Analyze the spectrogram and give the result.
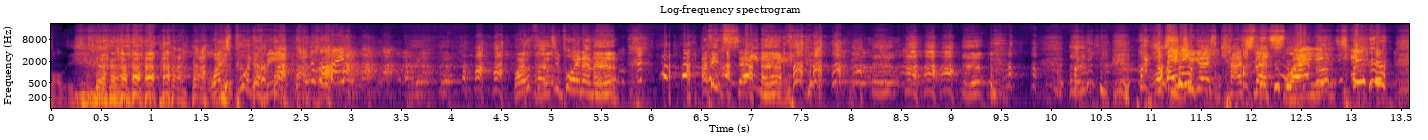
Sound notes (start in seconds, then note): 0.1 all laughing; 3.7 all laughing; 6.7 all laughing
